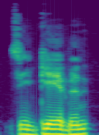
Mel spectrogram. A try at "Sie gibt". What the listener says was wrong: Gibt. Sie gibt. Now the T crushes that E into an I. Sie gibt.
